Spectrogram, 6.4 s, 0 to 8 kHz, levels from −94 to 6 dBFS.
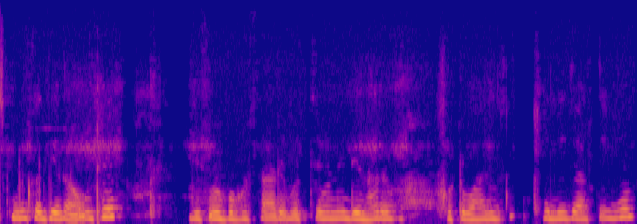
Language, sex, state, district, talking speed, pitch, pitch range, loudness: Hindi, female, Jharkhand, Jamtara, 120 wpm, 230 Hz, 220-250 Hz, -30 LUFS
